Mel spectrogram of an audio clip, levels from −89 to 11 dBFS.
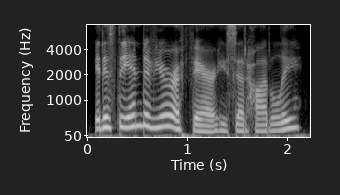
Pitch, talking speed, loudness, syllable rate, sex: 225 Hz, 270 wpm, -17 LUFS, 6.4 syllables/s, female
